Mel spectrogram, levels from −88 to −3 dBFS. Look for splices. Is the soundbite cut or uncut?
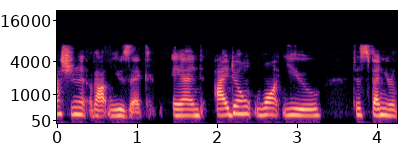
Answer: uncut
